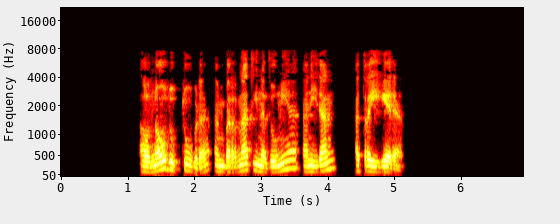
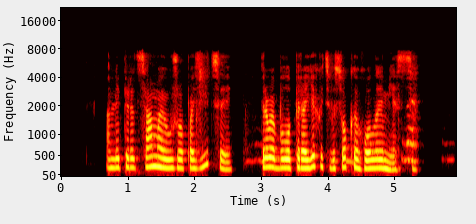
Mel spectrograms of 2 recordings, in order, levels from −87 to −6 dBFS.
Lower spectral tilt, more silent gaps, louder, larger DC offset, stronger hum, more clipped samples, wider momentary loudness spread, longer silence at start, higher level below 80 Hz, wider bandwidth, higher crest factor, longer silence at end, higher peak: about the same, -6 dB/octave vs -6 dB/octave; first, 4.22-4.40 s vs none; first, -18 LUFS vs -27 LUFS; neither; neither; neither; second, 7 LU vs 12 LU; first, 1.2 s vs 0.7 s; first, -60 dBFS vs -68 dBFS; about the same, 8 kHz vs 8 kHz; about the same, 18 dB vs 16 dB; first, 1.8 s vs 0.6 s; first, -2 dBFS vs -10 dBFS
